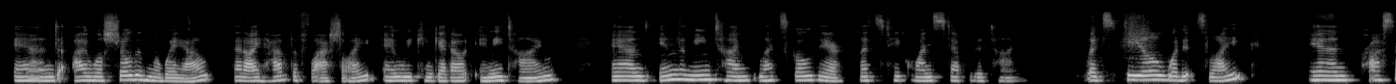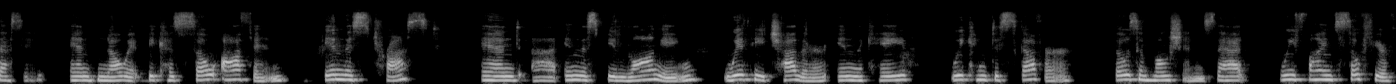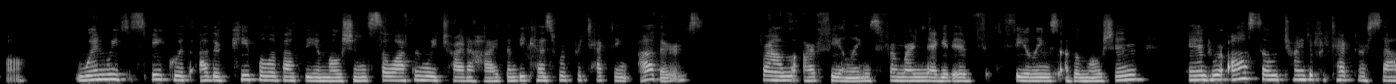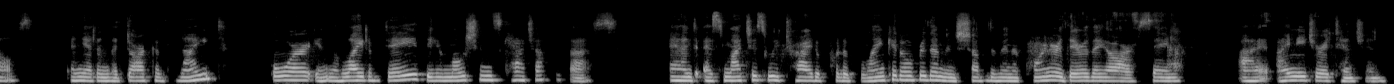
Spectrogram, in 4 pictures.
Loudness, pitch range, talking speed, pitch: -22 LUFS, 170-205 Hz, 165 wpm, 185 Hz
